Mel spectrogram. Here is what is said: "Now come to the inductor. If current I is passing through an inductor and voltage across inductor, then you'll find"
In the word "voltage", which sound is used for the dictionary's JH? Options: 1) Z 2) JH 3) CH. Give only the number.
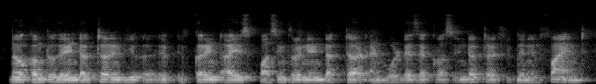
1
